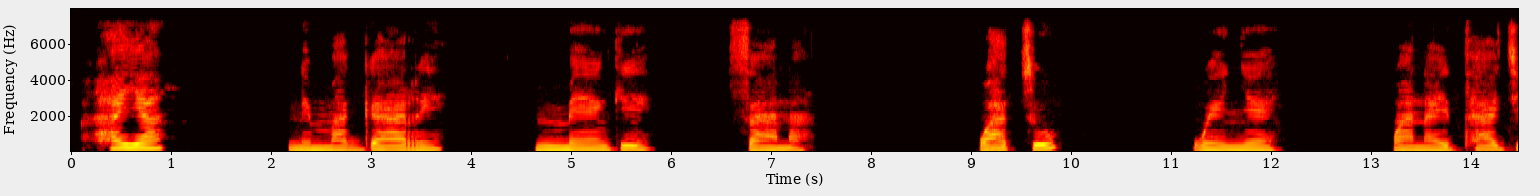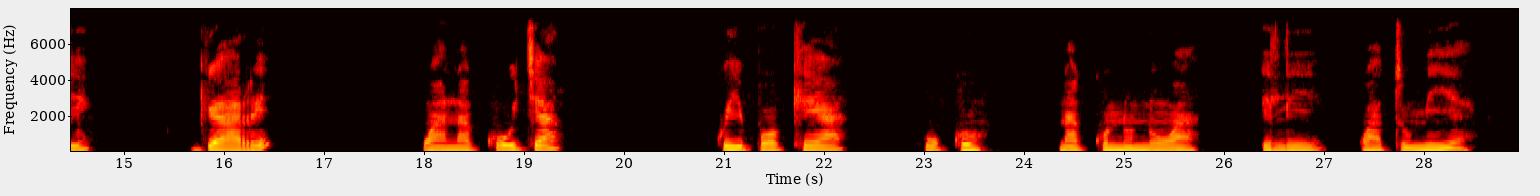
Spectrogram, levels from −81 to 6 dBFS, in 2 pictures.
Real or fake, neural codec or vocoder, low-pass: real; none; 7.2 kHz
